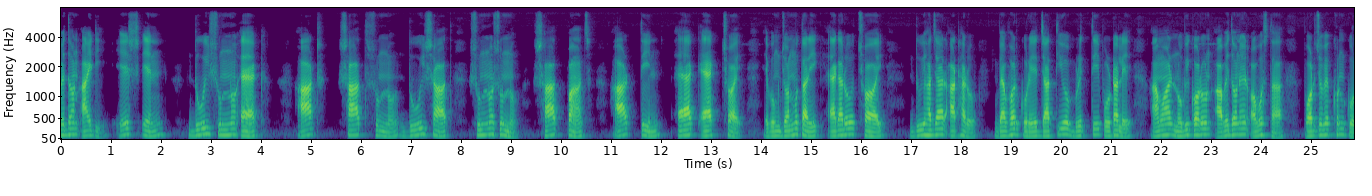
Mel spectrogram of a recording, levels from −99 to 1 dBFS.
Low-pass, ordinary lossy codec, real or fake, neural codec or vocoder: 7.2 kHz; none; real; none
